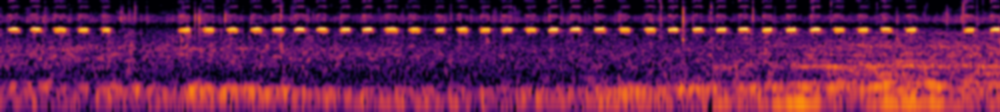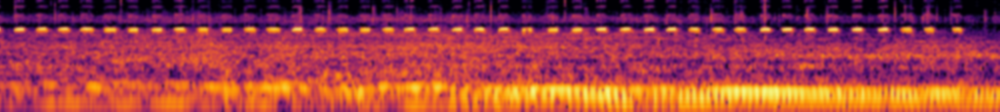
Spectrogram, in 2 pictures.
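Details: Crickets singing at night in search of a mate, a dawn scene: steady high-pitched chirps repeated about twice a second, briefly pausing near the start, over a low rumbling background that grows louder toward the end.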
